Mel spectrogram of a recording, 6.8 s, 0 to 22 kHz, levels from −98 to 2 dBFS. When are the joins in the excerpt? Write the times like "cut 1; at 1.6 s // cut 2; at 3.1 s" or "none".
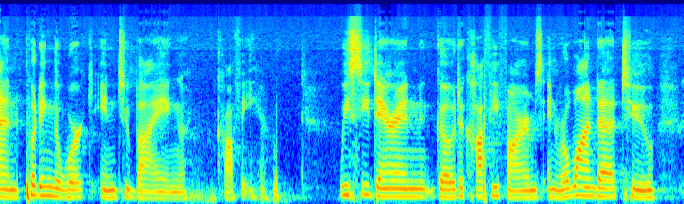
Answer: cut 1; at 3.4 s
